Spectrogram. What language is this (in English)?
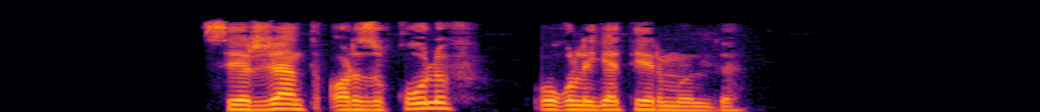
Uzbek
